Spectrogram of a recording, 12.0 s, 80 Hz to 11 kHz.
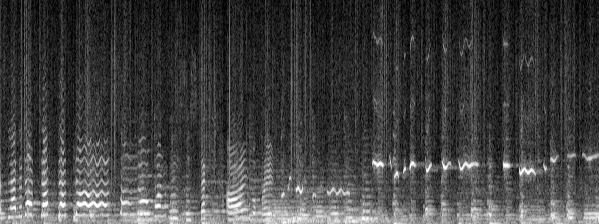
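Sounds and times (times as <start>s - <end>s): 
speech: 0.0s - 1.8s
steady instrumental accompaniment: 0.0s - 11.9s
person whistling a bright cheerful tune: 5.6s - 11.9s.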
